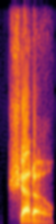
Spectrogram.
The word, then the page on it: shadow: American English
